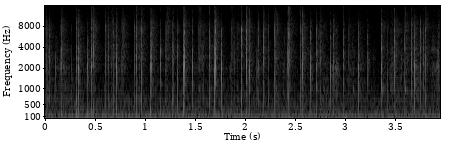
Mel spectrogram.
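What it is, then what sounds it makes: Plastic lotion bottle. Long nails quickly tap and scratch a medium, hollow white and orange plastic lotion bottle held in the hands. The result is a dense stream of sharp, bright clicks and scratchy crinkling with very short decay, over a faint steady low hum.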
